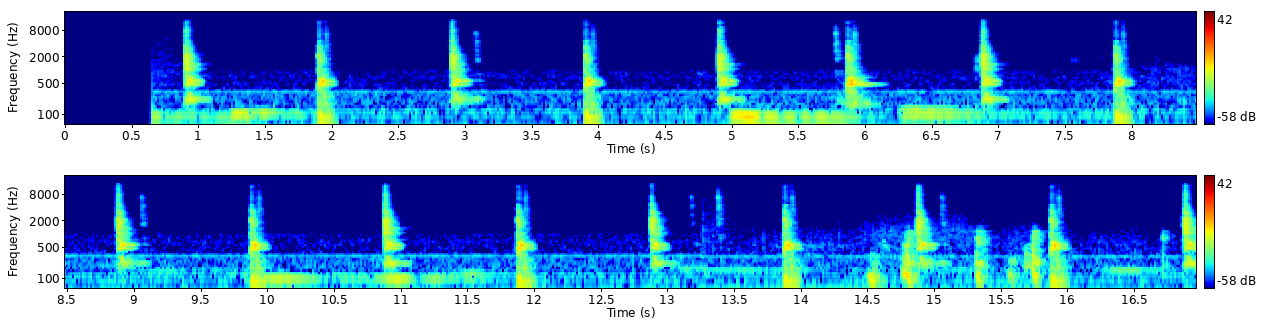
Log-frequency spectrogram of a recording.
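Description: A clock ticking steadily, about one tick a second, starting a little under a second in, over a faint low hum. Near the end a few extra soft clicks and rustles fall between the ticks.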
